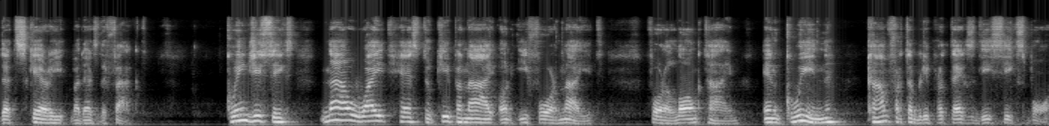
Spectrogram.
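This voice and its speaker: A man talks at a very slow pace in a medium pitch, somewhat breathy. His pitch swings very widely. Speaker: chess teacher. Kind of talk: lecture.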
